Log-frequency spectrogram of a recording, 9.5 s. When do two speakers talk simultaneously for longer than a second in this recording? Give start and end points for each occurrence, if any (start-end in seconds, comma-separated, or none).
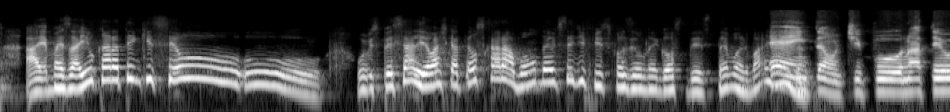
none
